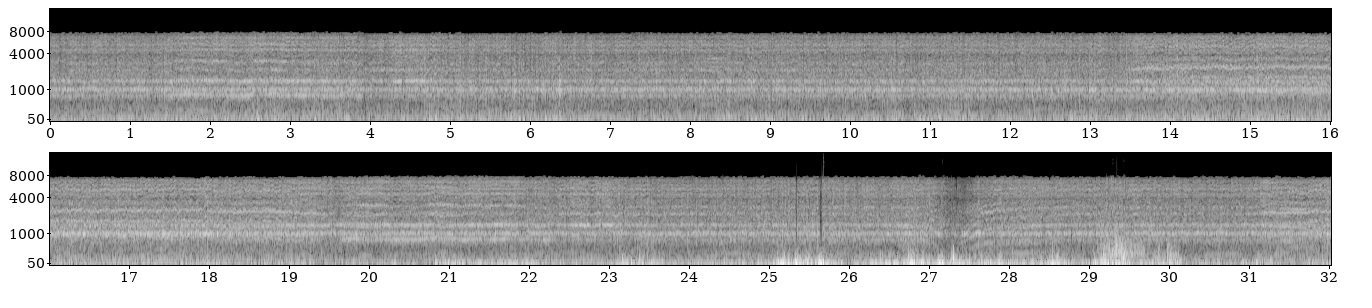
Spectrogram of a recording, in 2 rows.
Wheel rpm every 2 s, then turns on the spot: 200, 200, 200, 200, 200, 200, 200, 190, 200, 200, 200, 200, 200, 150, 190, 200.
none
